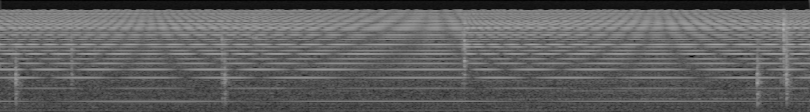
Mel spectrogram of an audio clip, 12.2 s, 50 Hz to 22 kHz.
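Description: Kiwi-3P analog synthesizer holding a steady A440 note from two mixed sawtooth oscillators, the level slowly swelling and fading about once every four seconds. This slow beating shows the two oscillators are very nearly in tune. A few faint clicks sound over it.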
